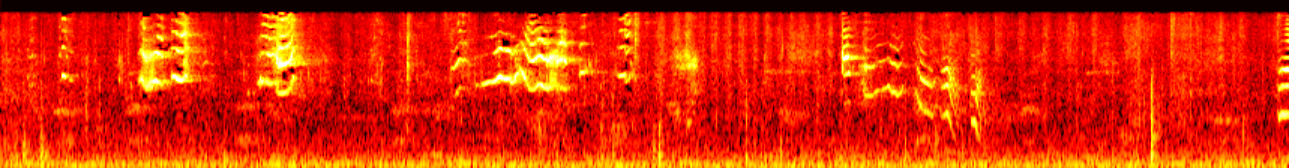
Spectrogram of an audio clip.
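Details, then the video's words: Newborn Yorkshire Terrier puppies during their mother's delivery at a Michigan teacup breeder. Thin, high-pitched squeaks and wavering squeals come in short bursts, several close together, over a low indoor room hum. "Yorkie Puppy Delivering Puppies Yorkie Giving Birth"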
